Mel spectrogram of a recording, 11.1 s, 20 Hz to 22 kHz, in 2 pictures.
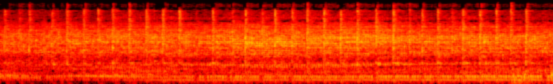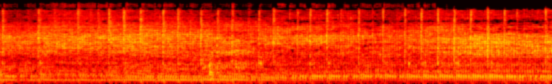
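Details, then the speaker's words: Stihl 028 Wood Boss chainsaw, long unused, with its cracked pulse line found as the fault, run with the air filter off and a thumb as choke: a high, steady, even two-stroke buzz. It sounds healthy but weak and needs tuning and servicing. Normal running. "Yeah, I don't think there's anything wrong with her. I think just some tuning and a little bit of servicing, I think this thing will be great."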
